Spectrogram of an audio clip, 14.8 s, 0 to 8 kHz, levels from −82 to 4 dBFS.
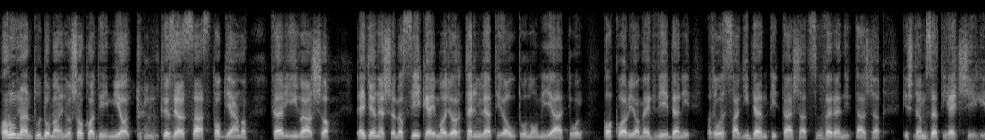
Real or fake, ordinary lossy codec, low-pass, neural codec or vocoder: fake; none; 7.2 kHz; codec, 16 kHz, 1 kbps, FunCodec, trained on Chinese and English, 50 frames a second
